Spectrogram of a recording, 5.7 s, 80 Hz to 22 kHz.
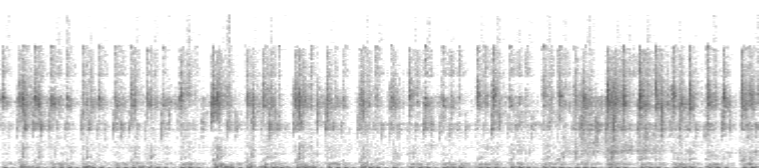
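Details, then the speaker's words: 1984 BMW R80RT airhead twin after cleaning rust debris from leaking Bing carburetor float bowls, air-fuel screw a quarter turn out: soft, regular putting with no hesitation or misfire; normal idle. "Sounds a lot better, really."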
